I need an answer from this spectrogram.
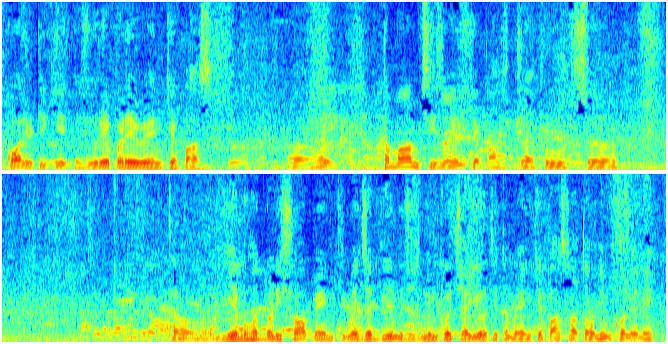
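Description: A young adult man from Pakistan, a tired vlogger, chats casually with viewers while walking through a busy outdoor street market, holding his phone camera at arm's length. His mid-range voice moves at a moderate pace over a crowd, loud street noise and traffic in a low-quality recording.

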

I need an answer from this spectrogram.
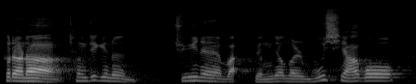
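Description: A man preaching a sermon as pastor in a church, dramatizing quoted lines with lively voices. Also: a little high, a little slow, long reverb tail. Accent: Gyeongsang dialect in acted asides. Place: church sanctuary.

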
